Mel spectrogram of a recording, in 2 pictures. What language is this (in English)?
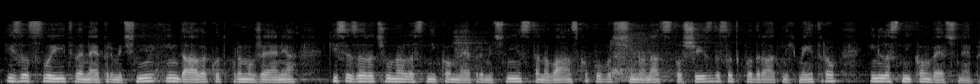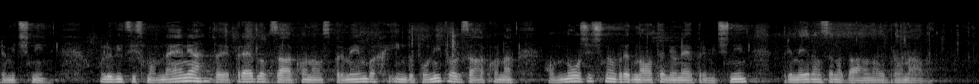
Slovenian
